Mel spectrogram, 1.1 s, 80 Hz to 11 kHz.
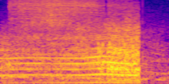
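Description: A Porsche 991 II GT3 R race car in Assetto Corsa Competizione at Monza, engine loud and close as it powers through a chicane with tire squeal, the pitch rising before cutting off abruptly.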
